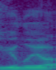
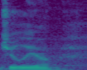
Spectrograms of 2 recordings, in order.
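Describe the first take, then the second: First: The name begins with a Y sound. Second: The name begins with a hard J sound. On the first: This is how it is said in Sweden. "I was referring to it as Yulia and not Julia" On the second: This is the usual way at home. "in Sweden there is no hard J sound"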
